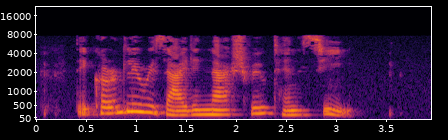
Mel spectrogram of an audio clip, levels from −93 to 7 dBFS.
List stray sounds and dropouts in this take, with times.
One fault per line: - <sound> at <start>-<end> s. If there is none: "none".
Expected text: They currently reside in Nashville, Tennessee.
none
